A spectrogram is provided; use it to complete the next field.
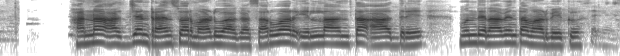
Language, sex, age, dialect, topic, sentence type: Kannada, male, 18-24, Coastal/Dakshin, banking, question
